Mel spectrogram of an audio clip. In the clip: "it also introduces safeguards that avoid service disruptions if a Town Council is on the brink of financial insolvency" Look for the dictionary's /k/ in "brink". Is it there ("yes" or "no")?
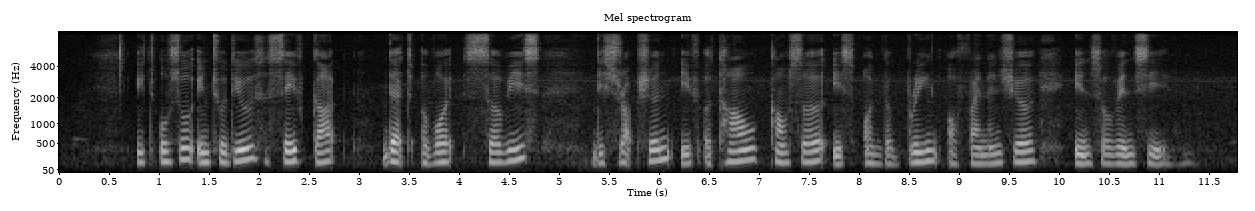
no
